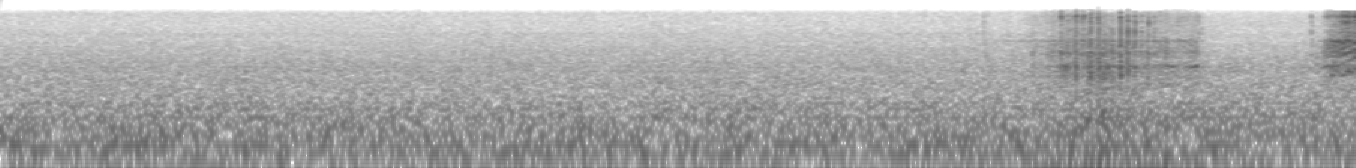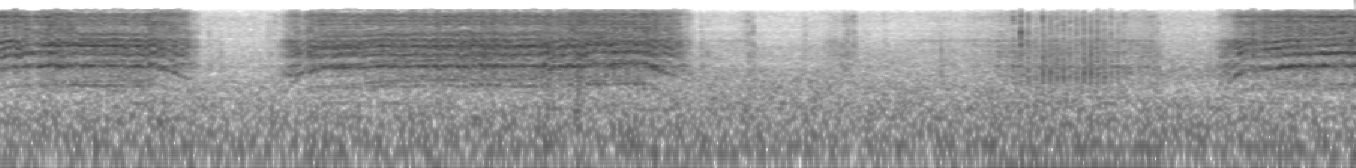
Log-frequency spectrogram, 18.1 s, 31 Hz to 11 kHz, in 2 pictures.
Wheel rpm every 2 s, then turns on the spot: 0, 0, 0, 10, 70, 90, 110, 10, 60.
6-8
